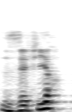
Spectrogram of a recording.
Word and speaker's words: Zefyr: It's right now it's ZEFYR. At least in French it's ZEFYR, but pretty much the same.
